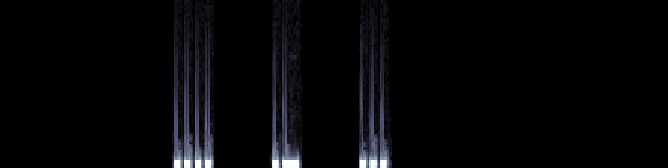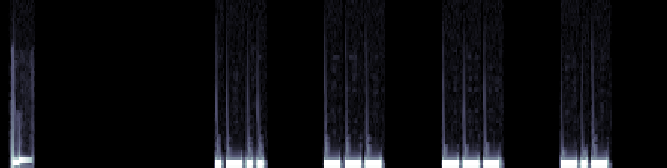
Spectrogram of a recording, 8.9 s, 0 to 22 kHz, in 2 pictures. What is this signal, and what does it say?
Morse code, heard as a keyed tone, about 36 wpm, spaced as for 16 wpm, 690 Hz. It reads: HAS LOOK
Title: 4x Character Spacing - Top 100 Words - 35wpm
